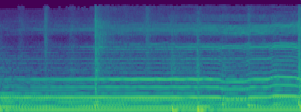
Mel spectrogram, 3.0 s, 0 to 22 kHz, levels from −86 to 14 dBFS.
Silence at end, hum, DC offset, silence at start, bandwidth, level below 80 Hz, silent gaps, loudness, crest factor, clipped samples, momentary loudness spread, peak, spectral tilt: 0 s; none; under 0.1%; 0 s; 18 kHz; -20 dBFS; none; -15 LUFS; 12 dB; under 0.1%; 3 LU; -2 dBFS; -6 dB/octave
